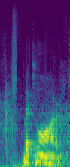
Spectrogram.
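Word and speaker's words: bête noire: बेटनोर, देखिए ध्यान दीजिए, बेटनोर, द प्रोनाउंसिएशन इज नोर. आपको फोनेटिक्स के हिसाब से समझा रहा हूँ, राइट.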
